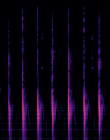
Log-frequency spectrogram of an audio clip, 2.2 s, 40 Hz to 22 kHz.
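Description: A loaf of no-knead Italian bread is tapped on its crust after 30 minutes in the oven to check if it is done. Eight short, dull, low thuds sound at a steady pace with almost no ring. The loaf sounds hollow, so it is baked through.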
